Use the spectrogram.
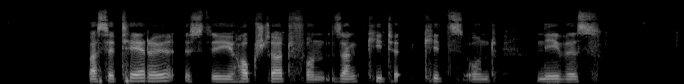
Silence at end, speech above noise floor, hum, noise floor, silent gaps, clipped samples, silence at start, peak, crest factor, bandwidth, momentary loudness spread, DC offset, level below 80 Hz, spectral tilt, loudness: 0.85 s; 39 dB; none; -72 dBFS; 4.18-4.23 s, 5.25-5.29 s; under 0.1%; 0.9 s; -12 dBFS; 22 dB; 14.5 kHz; 12 LU; under 0.1%; -76 dBFS; -1.5 dB/octave; -31 LUFS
